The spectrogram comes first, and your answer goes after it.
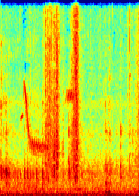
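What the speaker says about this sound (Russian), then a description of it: "Перезарядка." A firearm is reloaded in the STALKER video game, a quick series of sharp metallic clicks and clacks over a steady ambient hum, lasting about a second.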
